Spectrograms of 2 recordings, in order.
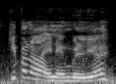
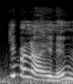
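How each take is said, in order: First: Bad Geordie accent; lightly put-on Geordie accent. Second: Put-on higher Geordie accent; mock Geordie accent, lifted. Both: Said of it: "That's my terrible Geordie accent".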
